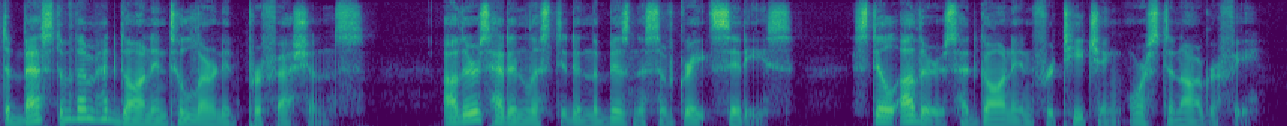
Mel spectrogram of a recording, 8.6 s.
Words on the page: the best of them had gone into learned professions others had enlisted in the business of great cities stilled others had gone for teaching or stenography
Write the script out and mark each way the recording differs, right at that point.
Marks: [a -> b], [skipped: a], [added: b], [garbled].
the best of them had gone into learned professions others had enlisted in the business of great cities [stilled -> still] others had gone [added: in] for teaching or stenography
